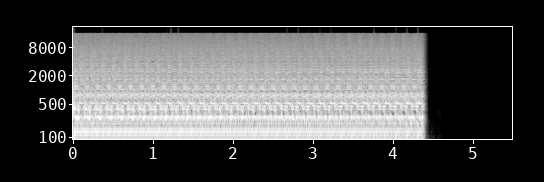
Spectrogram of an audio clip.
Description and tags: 45-16th Dubstep Bass c3
Dubstep Bass: 110 BPM wobble at 1/16th note, half of the samples as a sine LFO and saw LFO descending. Sampled in Ableton using massive, compression using PSP Compressor2. Random presets with LFO settings on key parts, and very little other effects used, mostly so this sample can be re-sampled. 110 BPM so it can be pitched up which is usually better then having to pitch samples down.
synthesizer, bass, dubstep, electronic, porn-core, lfo, rave, trance, loop, processed, techno, dance, noise, bpm, club, 110, synth, sound, dub-step, electro, wah, wub, dub, sub, beat, Skrillex, wobble, effect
